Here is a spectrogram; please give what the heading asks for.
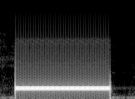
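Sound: telephone dial tone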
